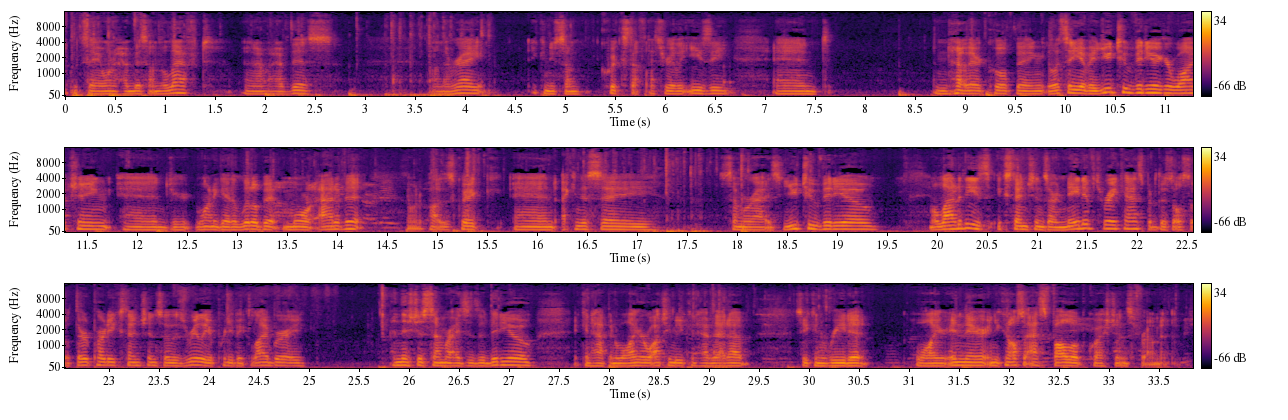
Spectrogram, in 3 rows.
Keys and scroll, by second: 1.1 Return, 3.2 super+space, 3.7 t, 4.1 Return, 15.2 super+space, 17.5 r, 18.0 Return, 28.9 super+space.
